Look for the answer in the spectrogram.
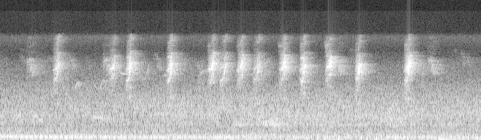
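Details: Barn swallows in Las Cruces, with baby swallows growing up and parents feeding them, captured on a trail camera; a series of short high chirps, about a dozen over six seconds, over a low steady hum.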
